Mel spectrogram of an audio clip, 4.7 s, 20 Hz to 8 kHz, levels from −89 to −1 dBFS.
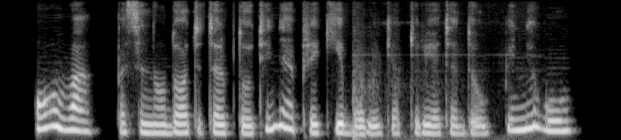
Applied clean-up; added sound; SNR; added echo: neural separator model SepFormer DNS4.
